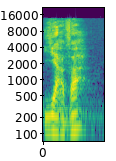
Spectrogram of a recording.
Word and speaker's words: Yahvah: nous voyons bien ici que il a bien prononcé le nom de de Dieu de Dieu yava où il est passé 21 33 que nous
